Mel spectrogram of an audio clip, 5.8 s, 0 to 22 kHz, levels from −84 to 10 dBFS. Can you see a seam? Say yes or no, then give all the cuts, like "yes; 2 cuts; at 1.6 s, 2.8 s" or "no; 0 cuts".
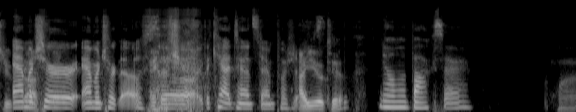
yes; 4 cuts; at 1.2 s, 2.0 s, 2.4 s, 3.3 s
